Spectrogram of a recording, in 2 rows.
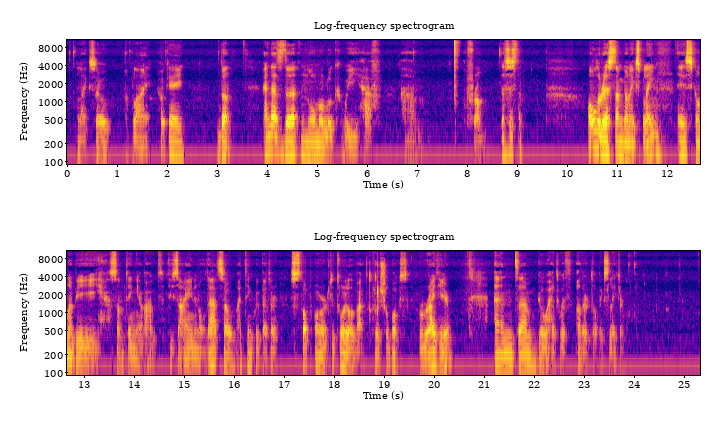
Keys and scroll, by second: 18.7 ctrl+f.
